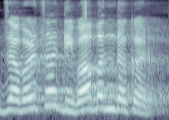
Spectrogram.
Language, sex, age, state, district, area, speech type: Marathi, female, 45-60, Maharashtra, Buldhana, urban, read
